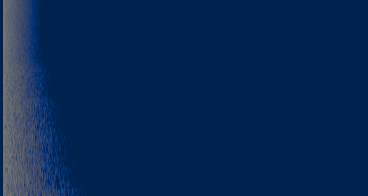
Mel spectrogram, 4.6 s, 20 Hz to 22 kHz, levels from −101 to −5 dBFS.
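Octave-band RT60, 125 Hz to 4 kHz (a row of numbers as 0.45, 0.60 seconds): 1.6, 1.3, 1.2, 1.1, 0.95, 0.80 seconds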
